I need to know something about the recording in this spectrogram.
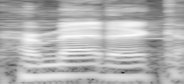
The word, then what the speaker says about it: Hermetic: Sorry, Hermetic. I was told that's how it's pronounced.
